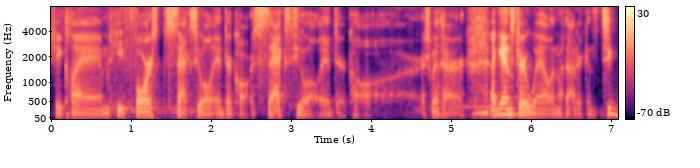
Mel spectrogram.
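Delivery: put-on creaky vocal-fry voice. Reading out a client's claim from a document: creaky vocal-fry voice. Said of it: "you made me do this voice. ... vocal fry".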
